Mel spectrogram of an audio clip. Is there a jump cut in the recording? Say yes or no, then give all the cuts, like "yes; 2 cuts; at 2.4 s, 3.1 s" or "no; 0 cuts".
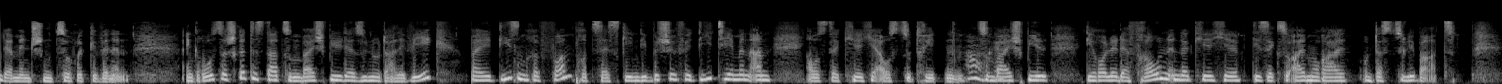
yes; 1 cut; at 8.1 s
